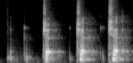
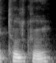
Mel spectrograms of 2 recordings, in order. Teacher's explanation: It's like TR, but with your tongue curled back. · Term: retroflexed palatal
